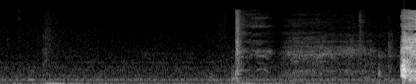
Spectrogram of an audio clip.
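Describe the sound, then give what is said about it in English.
A short, sharp cough, followed by a rustling stretch and then a louder, harsher cough burst at the end. “I can't mute the microphone now. I just cough instead.”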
